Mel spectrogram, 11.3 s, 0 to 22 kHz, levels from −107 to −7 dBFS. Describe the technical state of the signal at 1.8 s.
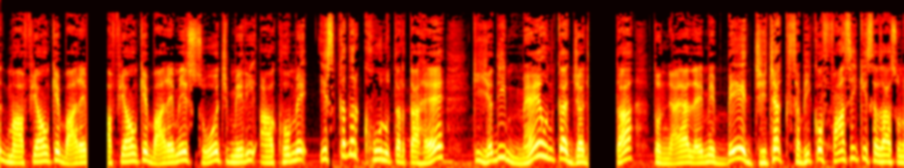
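A stream reconnect spans 1.09 to 2.19 s: after a 0.24 s dropout, a fresh decoder restarts the speech about 0.86 s earlier, replaying audio before "में सोच".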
